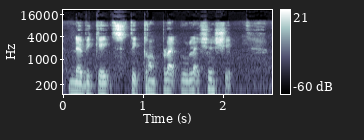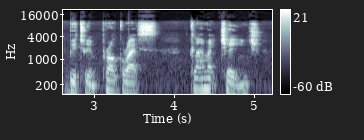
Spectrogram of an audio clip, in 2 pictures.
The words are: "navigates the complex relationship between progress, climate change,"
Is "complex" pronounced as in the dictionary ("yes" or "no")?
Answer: no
